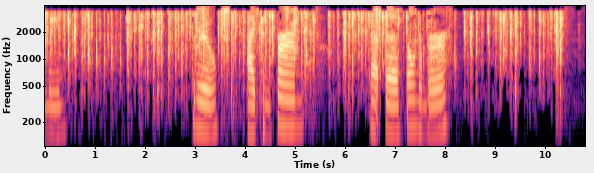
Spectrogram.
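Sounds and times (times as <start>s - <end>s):
rapid typing on a computer keyboard: 0.0s - 10.4s
speech: 3.0s - 5.3s, 6.5s - 8.2s.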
